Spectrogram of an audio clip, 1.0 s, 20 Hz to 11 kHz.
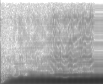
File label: BRS BARI, FRENCH HORNS; Roland - LA Composer vol. 1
